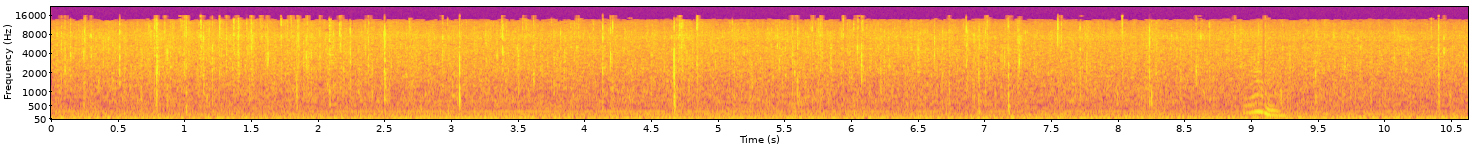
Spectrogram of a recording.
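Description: Steady rain falling, an even hiss with many small sharp drop ticks scattered through it. About nine seconds in, a short falling hum from a person's voice.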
